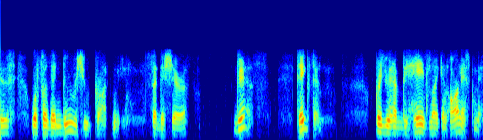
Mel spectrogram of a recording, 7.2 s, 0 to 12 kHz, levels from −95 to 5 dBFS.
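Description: G.729 codec coding runs from the start of the speech to the end. The encoder keeps only a vocal tract filter, a pitch predictor and a few pulses per short frame, then resynthesises the speech from them, which fits an 8 kbit/s codec. The band sits within a 300 Hz to 3.4 kHz line, with nothing above 3.5 kHz. The result sounds muffled and plainly rough and buzzy, with a synthetic edge.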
